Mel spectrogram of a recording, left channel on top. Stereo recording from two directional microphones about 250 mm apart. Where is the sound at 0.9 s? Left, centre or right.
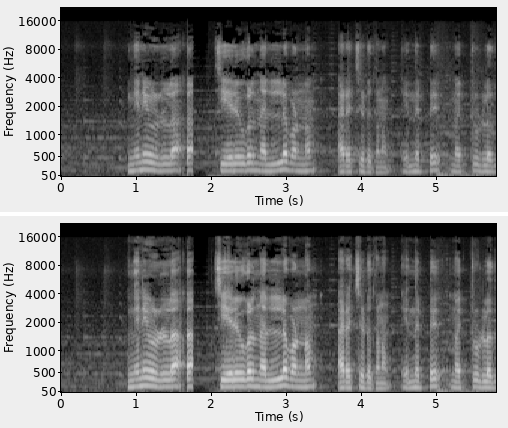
Right.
